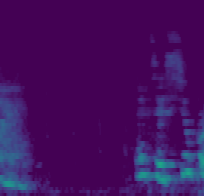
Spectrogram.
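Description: A woman's voice talking, not loud: a word with falling pitch trails off at the start, there is a quiet gap, then she starts speaking again about one and a half seconds in.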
